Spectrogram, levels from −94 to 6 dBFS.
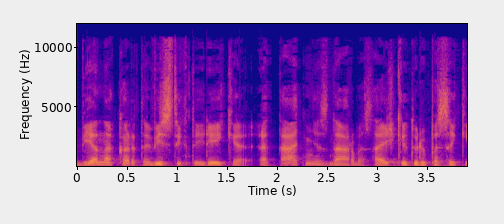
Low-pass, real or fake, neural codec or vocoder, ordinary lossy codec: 10.8 kHz; fake; vocoder, 24 kHz, 100 mel bands, Vocos; AAC, 48 kbps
